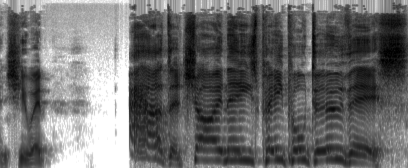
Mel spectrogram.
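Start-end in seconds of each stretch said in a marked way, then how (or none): 1.3-4.1 very high, very slow, put-on shout at top of voice. A parent retells what their youngest daughter said at a restaurant, retelling a shout at full voice. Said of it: "At the top of her voice".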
